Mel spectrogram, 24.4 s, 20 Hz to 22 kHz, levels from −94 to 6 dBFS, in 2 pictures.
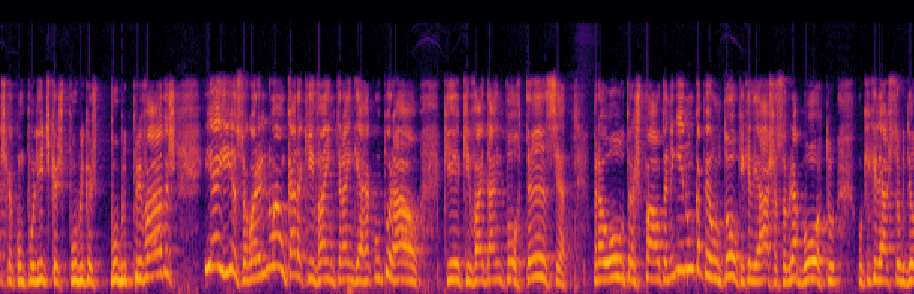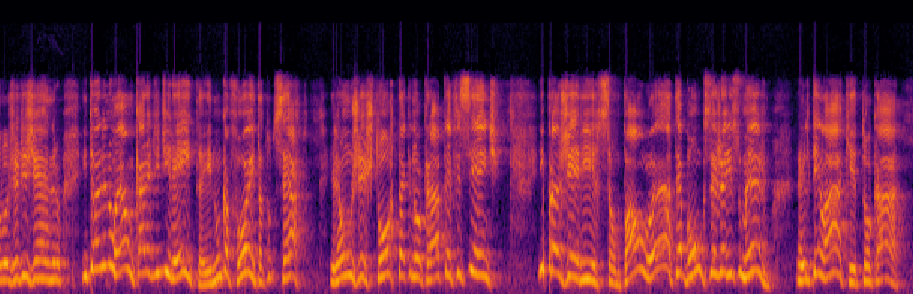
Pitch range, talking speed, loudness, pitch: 215-290 Hz, 205 wpm, -17 LUFS, 235 Hz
